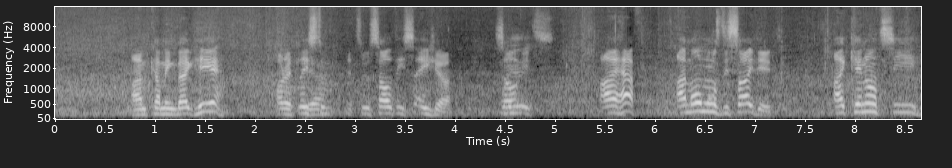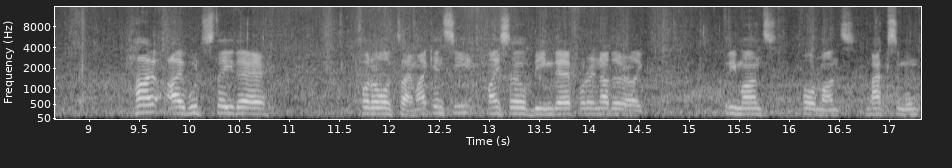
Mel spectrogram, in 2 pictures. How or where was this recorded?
outdoors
